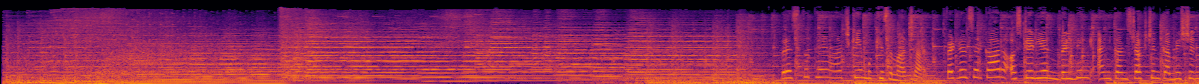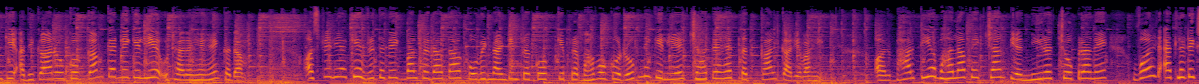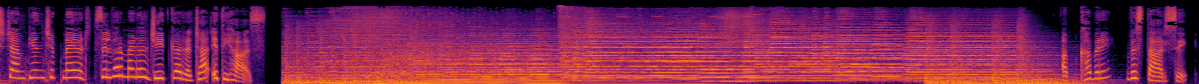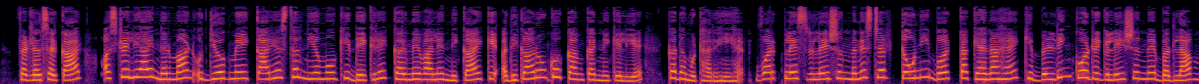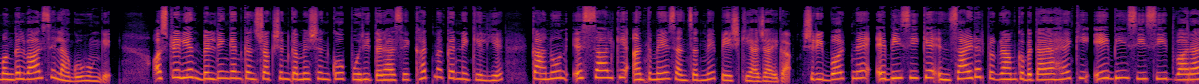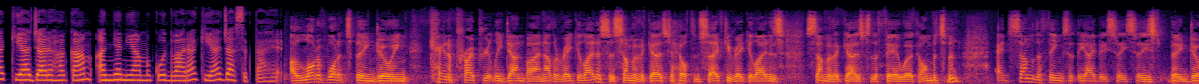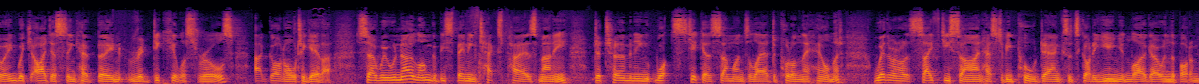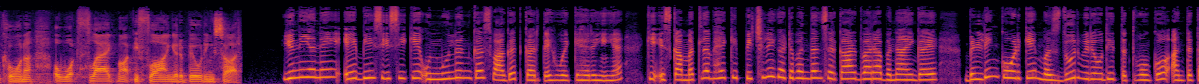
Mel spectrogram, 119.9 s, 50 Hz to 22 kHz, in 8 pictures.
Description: In this latest SBS Hindi bulletin: Aged care providers worried about recent COVID-19 outbreak as more than 6,000 residents were infected last week; Australia's building code regulation changes will be effective from Tuesday; Indian athleteNeeraj Chopra wins a historic silver medal at the World Athletics Championships and more.
hindi_news_2407_new.mp3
